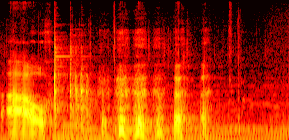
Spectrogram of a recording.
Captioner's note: laughs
